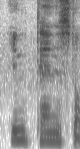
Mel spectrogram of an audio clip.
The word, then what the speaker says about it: intense: intense도 마찬가지입니다. intense 여기에 뒷음절에 액센트가 있죠. intense intense, 네. 뒷음절에 액센트가 있기 때문에 N 다음에 T가 오는 경우에는 생략한다 그랬는데 이 경우는 생략을 안 하는 겁니다.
